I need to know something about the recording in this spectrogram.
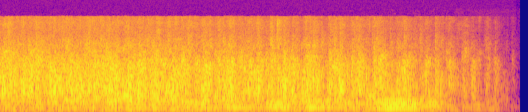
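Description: A big band with horns and piano plays loudly in a hall, then fades out.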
